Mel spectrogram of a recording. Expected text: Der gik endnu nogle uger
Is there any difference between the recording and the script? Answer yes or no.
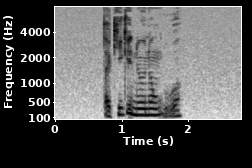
no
